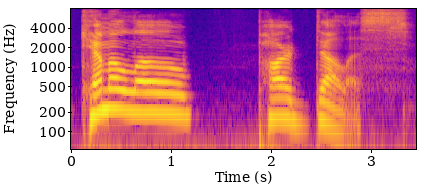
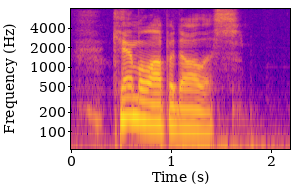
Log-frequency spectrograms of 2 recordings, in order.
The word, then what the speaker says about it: Camelopardalis: And the species is Camelopardalis. Camel leopard alis, because it's got spots and it looks camely.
